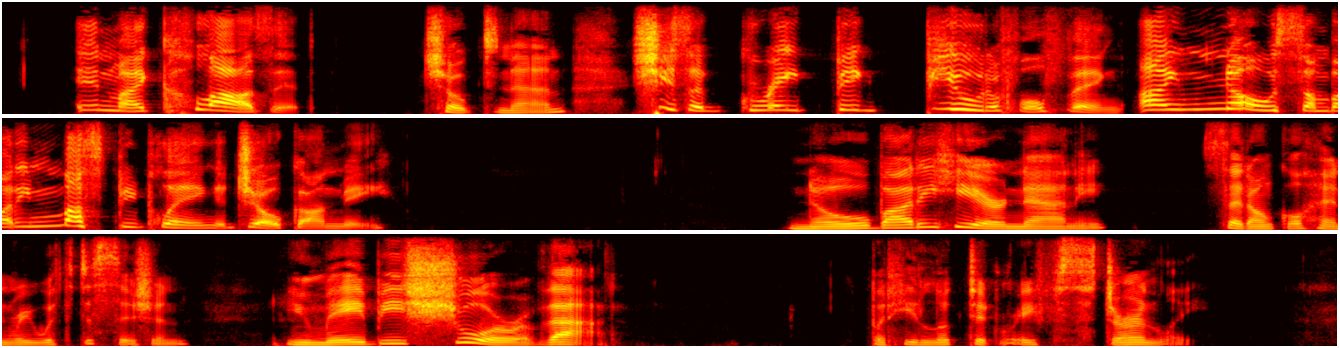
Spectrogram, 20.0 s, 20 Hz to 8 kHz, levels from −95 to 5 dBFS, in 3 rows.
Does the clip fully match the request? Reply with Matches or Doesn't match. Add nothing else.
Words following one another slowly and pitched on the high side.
Matches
